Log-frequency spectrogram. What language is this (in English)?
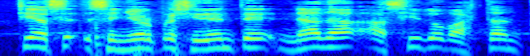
Spanish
